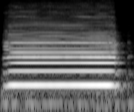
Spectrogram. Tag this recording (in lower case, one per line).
bowed string instrument
music
musical instrument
